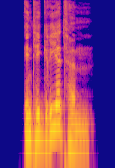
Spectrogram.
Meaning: strong dative masculine/neuter singular of integriert
- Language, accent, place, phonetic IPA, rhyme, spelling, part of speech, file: German, Germany, Berlin, [ɪnteˈɡʁiːɐ̯təm], -iːɐ̯təm, integriertem, adjective, De-integriertem.ogg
